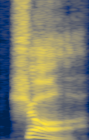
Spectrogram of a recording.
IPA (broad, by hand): ʃa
